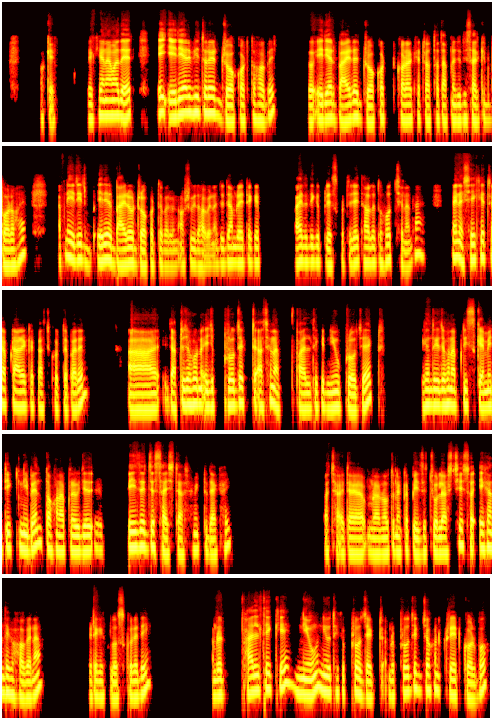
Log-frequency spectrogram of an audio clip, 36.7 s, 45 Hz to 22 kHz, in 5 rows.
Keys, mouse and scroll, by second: 1.1-1.7 scroll up 1, 1.9-2.2 ctrl+scroll up 1, 2.2 ctrl+scroll down 1, 10.7-15.3 drag, 19.2 click, 24.9 click, 29.0 right click, 30.6 click, 35.1 click.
